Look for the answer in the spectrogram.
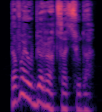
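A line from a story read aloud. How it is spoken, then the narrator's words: Breathless exhale. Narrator (Russian): выдохнула Октавия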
